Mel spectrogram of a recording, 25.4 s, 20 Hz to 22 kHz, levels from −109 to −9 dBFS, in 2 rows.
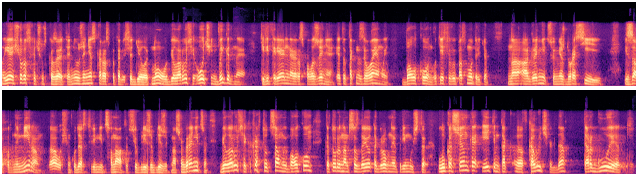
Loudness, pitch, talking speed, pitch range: -14 LUFS, 145 Hz, 155 wpm, 120-165 Hz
